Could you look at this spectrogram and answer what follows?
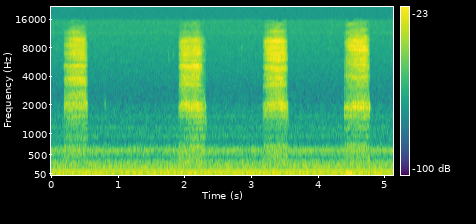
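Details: Four evenly spaced, noisy hissing screeches, about one every 1.2 seconds, from wild barn owl nestlings being fed tiny rabbit pieces by their mother in a nest box; steady low hum underneath.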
